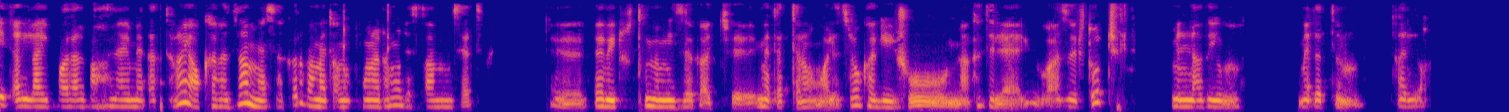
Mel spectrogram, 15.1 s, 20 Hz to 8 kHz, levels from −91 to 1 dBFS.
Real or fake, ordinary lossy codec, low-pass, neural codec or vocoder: fake; MP3, 48 kbps; 7.2 kHz; codec, 16 kHz, 2 kbps, FunCodec, trained on Chinese and English, 25 frames a second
